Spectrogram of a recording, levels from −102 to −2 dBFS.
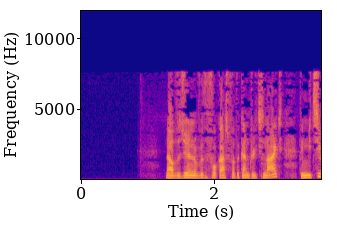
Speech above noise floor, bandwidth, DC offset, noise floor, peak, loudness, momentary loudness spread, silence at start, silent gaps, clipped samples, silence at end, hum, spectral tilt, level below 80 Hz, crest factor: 55 dB; 8 kHz; under 0.1%; -75 dBFS; -6 dBFS; -21 LUFS; 5 LU; 1.3 s; none; under 0.1%; 0 s; none; -4.5 dB/octave; -60 dBFS; 16 dB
